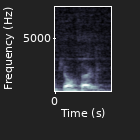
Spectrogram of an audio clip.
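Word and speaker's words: Piątek: But then again, no AC Milan forward did really well last season apart from Piontek. Apparently that is how you pronounce it.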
